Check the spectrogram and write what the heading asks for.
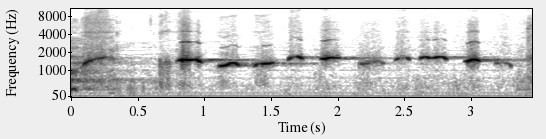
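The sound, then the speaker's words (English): A person whistles a short, wandering melody of a dozen or so notes, some held and some quick, sliding between pitches. It is soft, with no talking. “Maybe he was whistling Dixie. I don't really know what he was whistling”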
